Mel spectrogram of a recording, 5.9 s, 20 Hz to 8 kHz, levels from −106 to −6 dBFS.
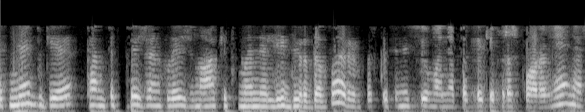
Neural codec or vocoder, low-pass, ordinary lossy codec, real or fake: none; 7.2 kHz; AAC, 16 kbps; real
